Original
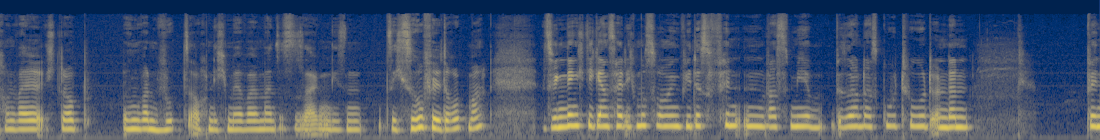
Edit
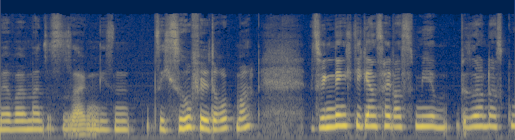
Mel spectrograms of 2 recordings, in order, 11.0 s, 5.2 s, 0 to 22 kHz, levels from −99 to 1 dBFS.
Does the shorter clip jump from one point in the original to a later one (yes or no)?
yes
